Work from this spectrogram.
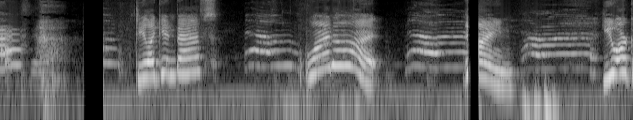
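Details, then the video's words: Domestic cats in a compilation of 'talking' cats, several long drawn-out meows with rich harmonics, rising then falling, some sounding almost word-like, alternating with human speech and a steady low hum indoors. "Cats talking !! Some cats talk better than humans"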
